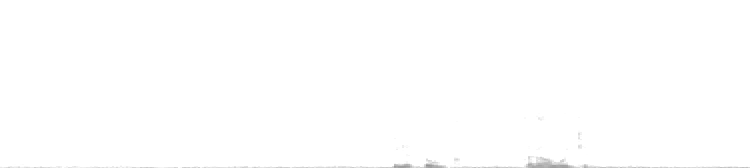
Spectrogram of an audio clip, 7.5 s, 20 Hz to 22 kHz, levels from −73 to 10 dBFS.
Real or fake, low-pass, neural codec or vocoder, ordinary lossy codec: fake; none; codec, 16 kHz, 2 kbps, FreqCodec, smaller model; none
